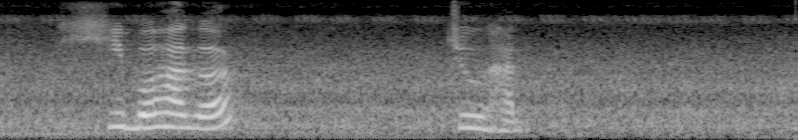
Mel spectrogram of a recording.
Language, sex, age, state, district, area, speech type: Assamese, female, 18-30, Assam, Lakhimpur, urban, spontaneous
